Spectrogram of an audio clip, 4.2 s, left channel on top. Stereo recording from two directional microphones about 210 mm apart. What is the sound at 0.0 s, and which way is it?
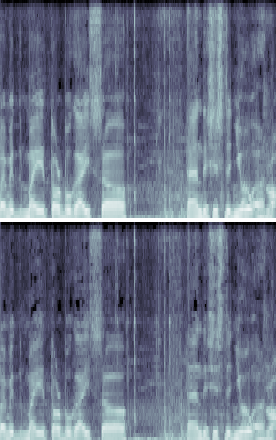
Speech, 10° left (ahead or behind).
